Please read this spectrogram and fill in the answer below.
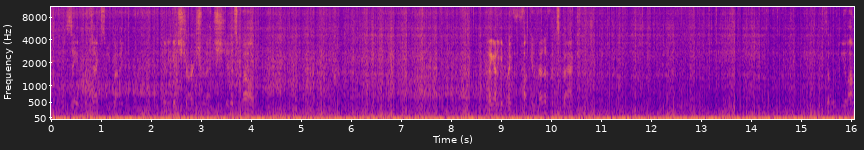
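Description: Steady, loud low rumble of a car's tyres and engine at freeway speed, heard from inside the cabin.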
